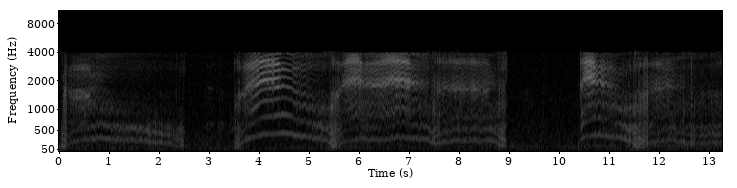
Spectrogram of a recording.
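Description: A domestic cat yowling: about six long, drawn-out calls, each rising and then falling in pitch, the loudest about four seconds in. There is a pause after about nine seconds, then two more calls.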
